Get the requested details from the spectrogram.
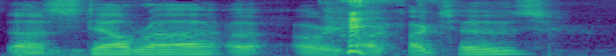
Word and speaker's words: Stella Artois: Stella Artois? – Yes.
